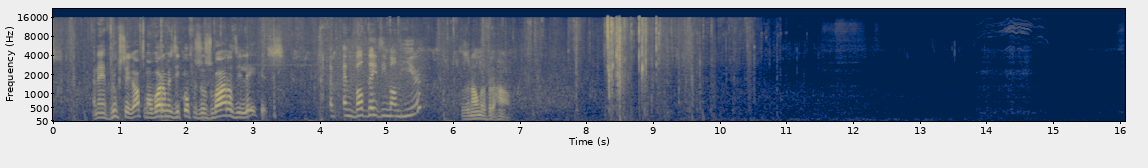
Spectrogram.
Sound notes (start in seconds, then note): 7.7 twig snaps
